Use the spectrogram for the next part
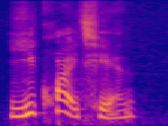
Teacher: When 一 is used before the fourth tone, it's pronounced as the second tone.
